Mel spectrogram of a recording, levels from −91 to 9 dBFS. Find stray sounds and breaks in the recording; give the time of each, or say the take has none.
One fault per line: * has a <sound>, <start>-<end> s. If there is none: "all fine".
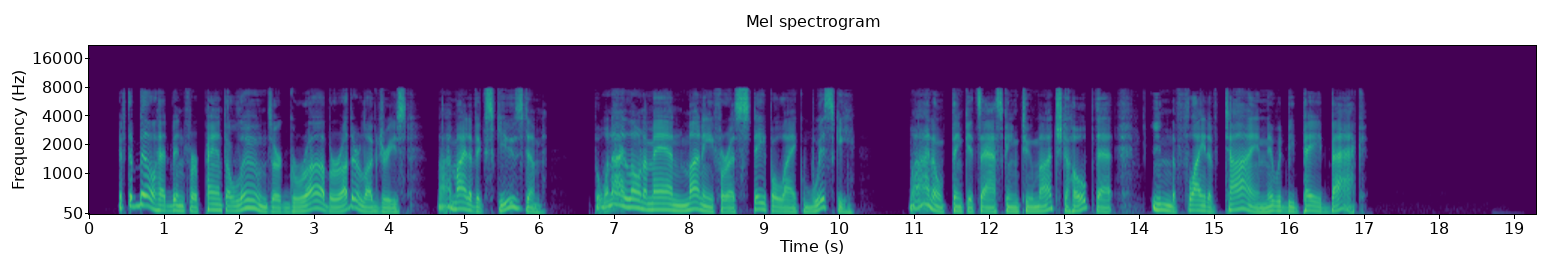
all fine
